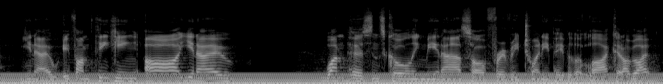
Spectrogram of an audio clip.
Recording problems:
electrical hum; loud; throughout; 50 Hz, 8 dB below the speech

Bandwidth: 15 kHz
